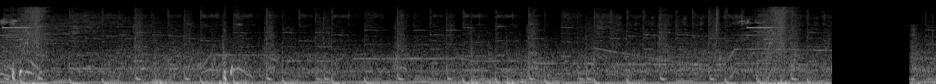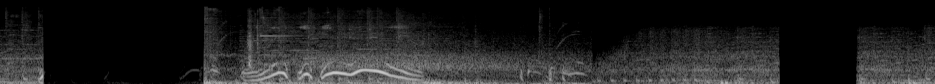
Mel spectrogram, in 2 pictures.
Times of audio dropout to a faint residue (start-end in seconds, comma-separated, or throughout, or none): 9.79-11.40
